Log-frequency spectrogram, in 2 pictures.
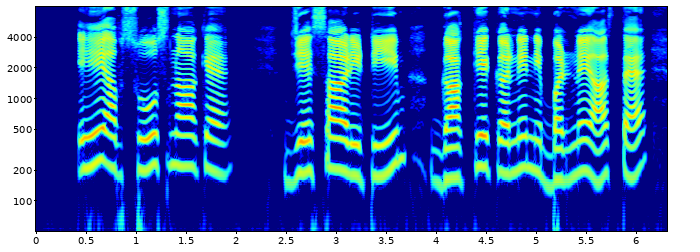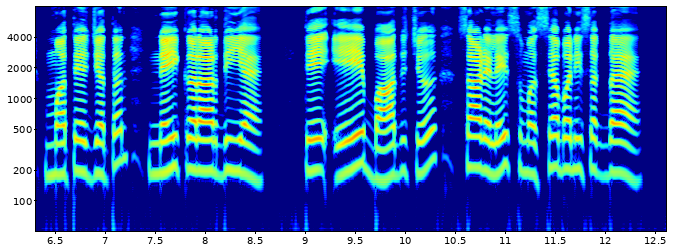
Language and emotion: Dogri, sad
